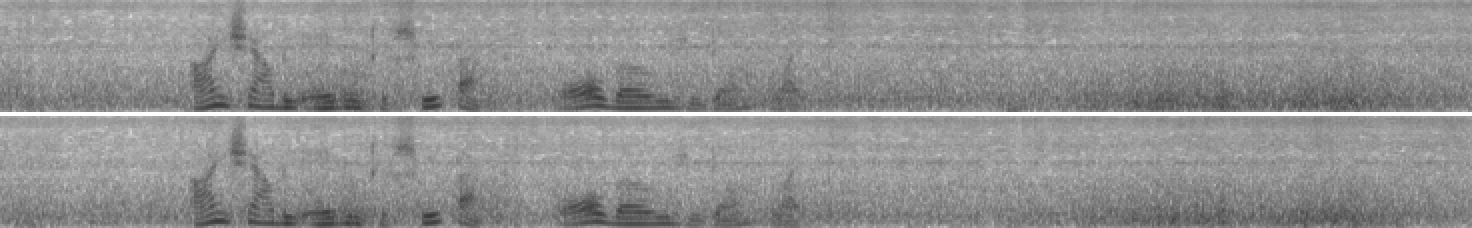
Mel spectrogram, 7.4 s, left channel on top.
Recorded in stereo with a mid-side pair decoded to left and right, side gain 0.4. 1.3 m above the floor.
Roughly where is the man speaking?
Ahead.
